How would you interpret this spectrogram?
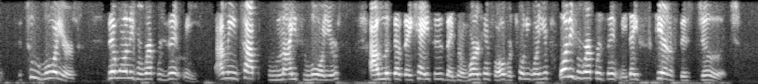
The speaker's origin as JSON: {"language": "English", "region": "Indiana", "country": "United States", "lives_now": "Michigan, United States", "said": "like I said, I'm from Indiana. But I've been in Michigan for a minute now, 7 years"}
